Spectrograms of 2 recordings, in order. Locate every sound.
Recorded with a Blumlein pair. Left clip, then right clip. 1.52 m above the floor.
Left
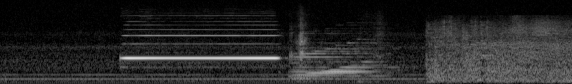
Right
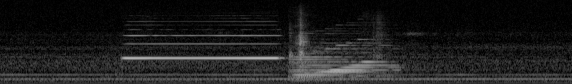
1.2 s a flute: 45° left, 2 m
2.9 s a chime: 10° right, 3.5 m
